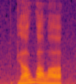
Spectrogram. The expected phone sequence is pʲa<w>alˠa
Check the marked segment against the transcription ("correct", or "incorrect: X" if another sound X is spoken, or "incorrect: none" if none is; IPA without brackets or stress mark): correct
